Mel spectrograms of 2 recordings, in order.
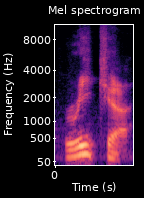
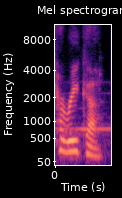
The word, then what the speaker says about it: Harika: It's Rika. It's Harika, just Harika.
